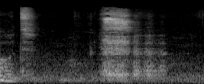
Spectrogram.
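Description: A woman sniffs.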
